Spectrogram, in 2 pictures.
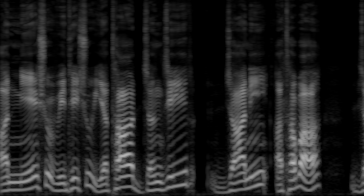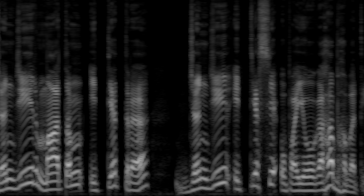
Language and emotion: Sanskrit, neutral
